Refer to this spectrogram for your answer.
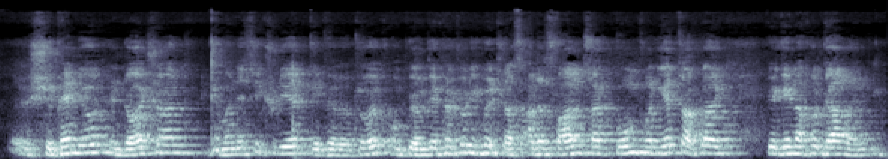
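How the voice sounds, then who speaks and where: A man's high-pitched voice with ordinary pitch variation, noticeable background noise and audible room echo. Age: 60s. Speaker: retiree, father of a host. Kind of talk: casual chat. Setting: visiting hosts in Bulgaria.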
